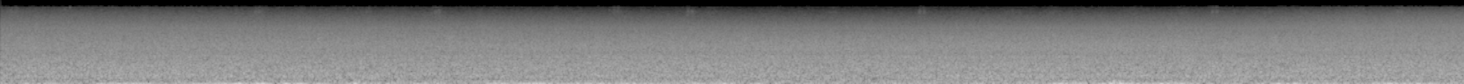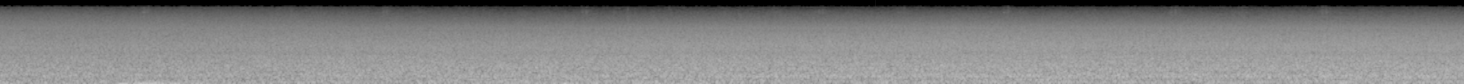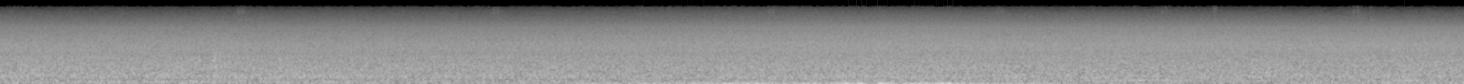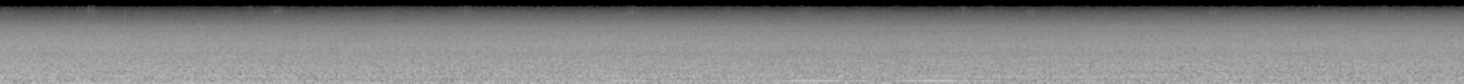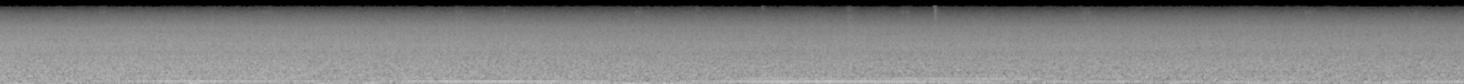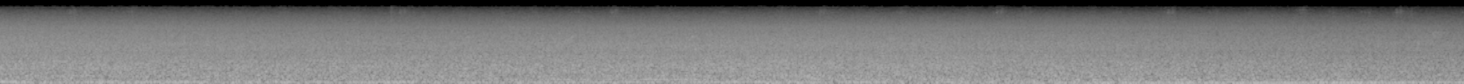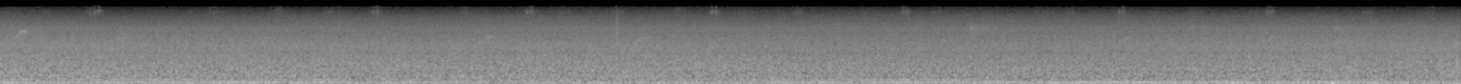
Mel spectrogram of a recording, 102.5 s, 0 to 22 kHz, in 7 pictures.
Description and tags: wind in the trees
Short clip of wind in some trees and a distant plane. PCM-D50 recorder with Rycote windshield.
field-recording, trees, wind, windy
